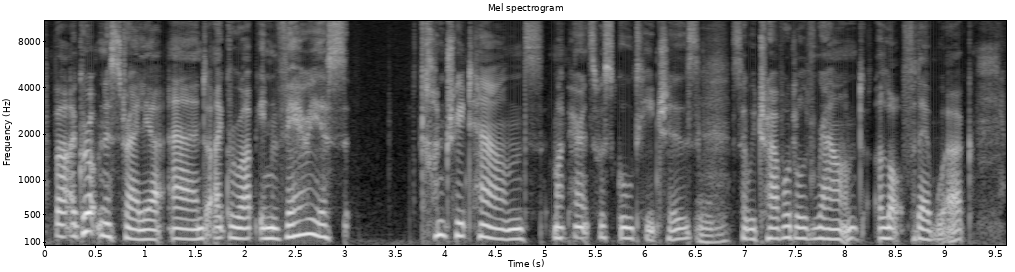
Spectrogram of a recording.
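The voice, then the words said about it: Mixed Australian, American and British accent. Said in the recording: “my accent is now really confused because I lived in Tennessee for 10 years and I married a British person and I'm a singer, so I just mimic whatever is going on around me”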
